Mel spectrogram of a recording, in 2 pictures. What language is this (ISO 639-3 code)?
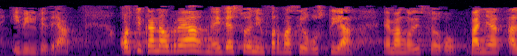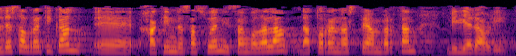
eus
